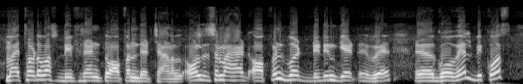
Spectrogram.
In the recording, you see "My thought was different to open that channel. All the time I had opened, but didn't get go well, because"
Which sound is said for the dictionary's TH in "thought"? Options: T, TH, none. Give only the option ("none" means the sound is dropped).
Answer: T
